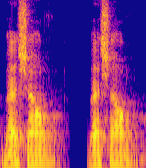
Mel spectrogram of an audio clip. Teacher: Basyar di sini juga rnya tebal ee jadi ya pengucapannya tanpa dimonyongkan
